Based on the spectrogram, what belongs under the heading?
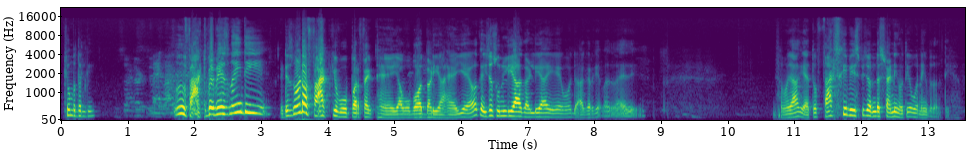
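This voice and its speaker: A man's voice: on the high side, expressive, moderate pace. A man giving a motivational talk, asking the audience questions and mixing English phrases into his speech. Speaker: motivational speaker.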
